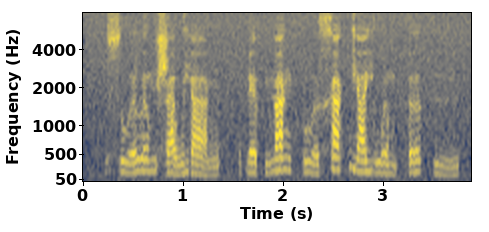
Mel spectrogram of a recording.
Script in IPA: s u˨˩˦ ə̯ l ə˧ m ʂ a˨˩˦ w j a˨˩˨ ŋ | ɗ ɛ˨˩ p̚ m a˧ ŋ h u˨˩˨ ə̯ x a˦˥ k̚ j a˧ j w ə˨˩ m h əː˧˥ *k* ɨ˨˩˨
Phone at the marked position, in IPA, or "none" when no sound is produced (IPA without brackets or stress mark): k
